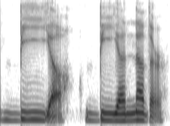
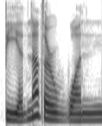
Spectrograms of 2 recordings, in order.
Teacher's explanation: when your tongue goes up very high for the B and comes down for the another, you slide it down and make a Y. Be another.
